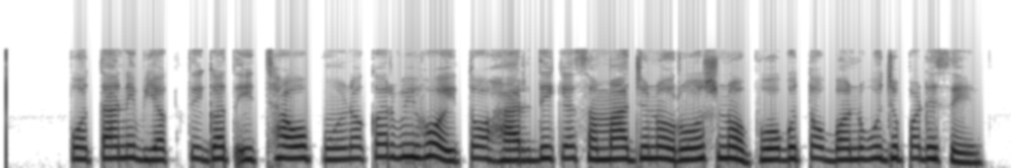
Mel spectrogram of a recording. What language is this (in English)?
Gujarati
